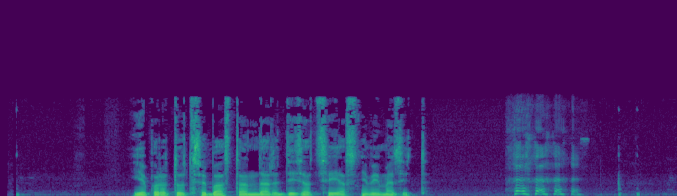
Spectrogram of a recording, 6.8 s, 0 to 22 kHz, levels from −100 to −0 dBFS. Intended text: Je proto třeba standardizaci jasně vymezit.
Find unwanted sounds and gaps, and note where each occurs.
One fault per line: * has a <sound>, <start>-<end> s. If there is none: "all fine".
* has a laugh, 5.1-5.9 s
